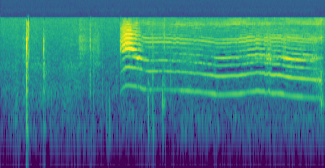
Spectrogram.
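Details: After a few soft clicks and taps, a domestic cat lets out one long, steady meow of about two and a half seconds that sinks slowly in pitch. The cat's 'meo meo' is said to chase off mice.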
